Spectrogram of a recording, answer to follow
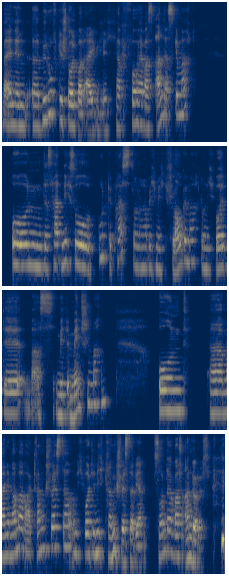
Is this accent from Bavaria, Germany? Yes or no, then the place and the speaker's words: yes; Augsburg, Bavaria, Germany; ich komme eigentlich aus Augsburg und ich wollte wieder nach Hause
